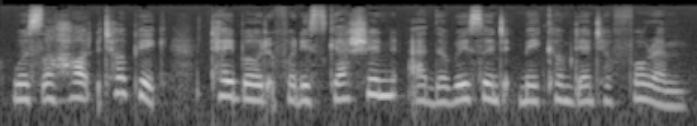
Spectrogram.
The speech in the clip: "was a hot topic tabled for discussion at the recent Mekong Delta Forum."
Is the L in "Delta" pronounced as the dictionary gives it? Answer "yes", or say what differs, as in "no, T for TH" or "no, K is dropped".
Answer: no, N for L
